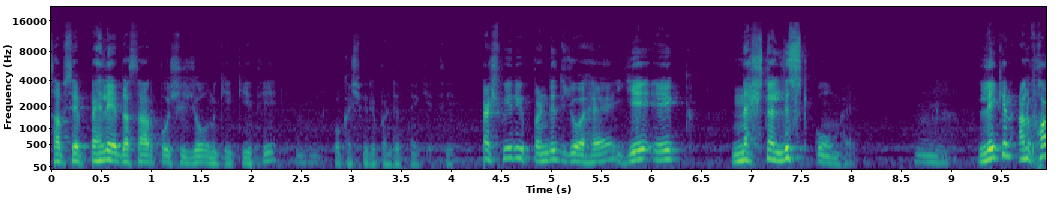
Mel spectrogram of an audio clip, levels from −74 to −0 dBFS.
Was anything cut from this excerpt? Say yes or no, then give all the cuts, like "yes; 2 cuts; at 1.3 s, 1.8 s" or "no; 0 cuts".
yes; 1 cut; at 4.3 s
